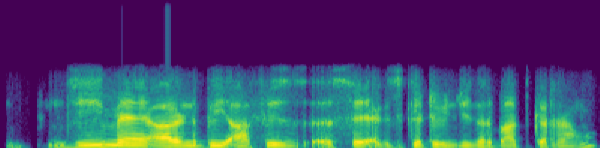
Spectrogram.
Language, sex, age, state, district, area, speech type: Urdu, male, 18-30, Jammu and Kashmir, Srinagar, rural, conversation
